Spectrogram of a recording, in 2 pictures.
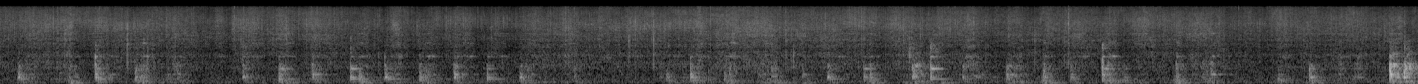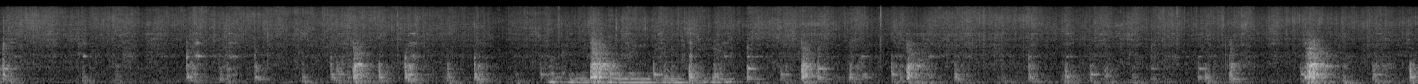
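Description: Chopped shallots, tomato and spices sizzling steadily in hot oil as a spatula stirs and scrapes through them, with a few sharper knocks of the spatula against the pan.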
